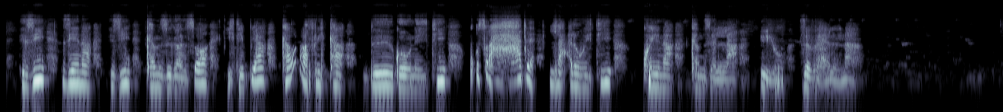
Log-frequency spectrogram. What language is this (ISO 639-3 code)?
tir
